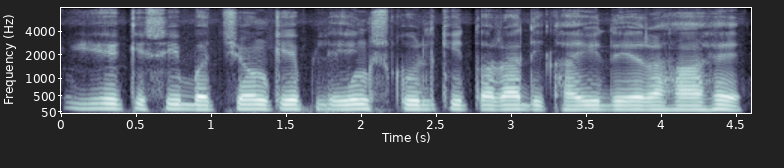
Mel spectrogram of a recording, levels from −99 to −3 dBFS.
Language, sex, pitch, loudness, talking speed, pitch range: Hindi, male, 120 Hz, -16 LUFS, 155 wpm, 115-130 Hz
